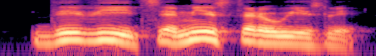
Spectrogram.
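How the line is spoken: Gentle. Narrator (Ukrainian): лагідно промовила Герміона

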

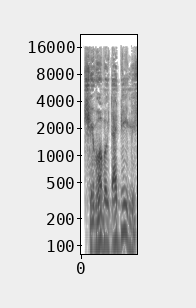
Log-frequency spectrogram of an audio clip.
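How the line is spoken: Whispered question. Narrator (Russian): шепотом спросил доктор

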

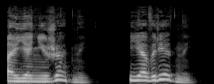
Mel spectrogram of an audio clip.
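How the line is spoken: Calm explanation. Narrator (Russian): спокойно объяснил Кофа

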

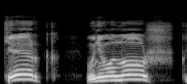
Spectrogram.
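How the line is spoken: Shouted. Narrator (Russian): крикнул Рес

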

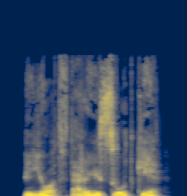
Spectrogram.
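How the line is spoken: Booming loud whisper. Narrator (Russian): Шепотом, более подходящим на грохот камнепада, объявила она

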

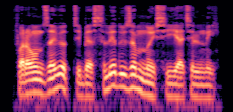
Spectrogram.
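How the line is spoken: Quiet. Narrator (Russian): Тентек негромко сказал

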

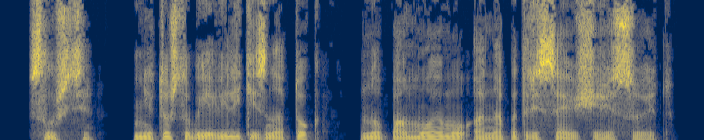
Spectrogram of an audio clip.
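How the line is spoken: Discreet whisper. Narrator (Russian): шепотом, чтобы не смущать художницу, сказал леди Ларри

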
